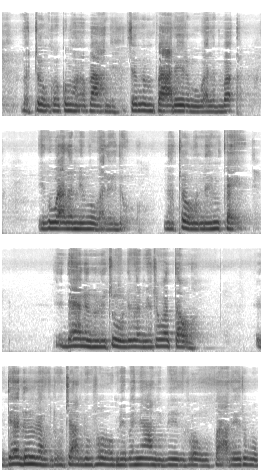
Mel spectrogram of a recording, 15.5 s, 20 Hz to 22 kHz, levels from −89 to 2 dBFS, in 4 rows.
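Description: From start to finish the speech has nothing above 14.9 kHz and carries the coarse artefacts of a very low-bitrate encode. It is likely low-bitrate audio saved at a high bitrate: the sound fits about 20 kbit/s HE-AAC re-encoded to MP3, which cannot restore what was lost.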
